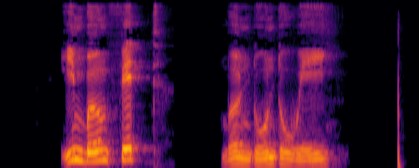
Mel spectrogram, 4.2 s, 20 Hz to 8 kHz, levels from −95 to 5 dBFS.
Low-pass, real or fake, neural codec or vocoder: 7.2 kHz; real; none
